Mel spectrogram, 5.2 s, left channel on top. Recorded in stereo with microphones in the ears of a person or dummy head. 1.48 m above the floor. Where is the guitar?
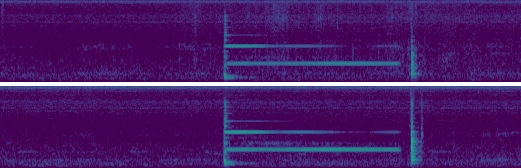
15° right (ahead or behind).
